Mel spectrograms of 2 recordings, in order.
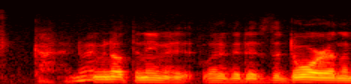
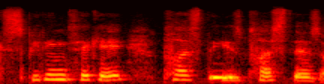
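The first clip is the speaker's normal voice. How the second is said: very high squeaky mock panic; 13 semitones higher, slower than usual. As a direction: squeal it in exaggerated dismay. Retold panic over mounting fines.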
